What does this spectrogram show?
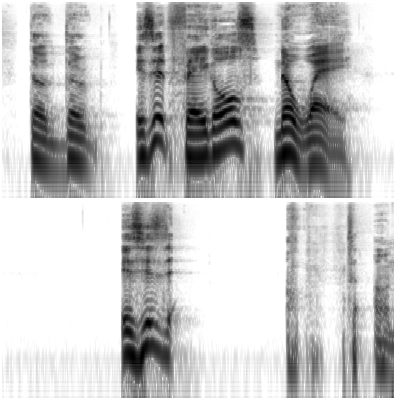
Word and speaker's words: Fagles: Okay, I'm not trying to say a slur, but I literally think his name is pronounced Fagles.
